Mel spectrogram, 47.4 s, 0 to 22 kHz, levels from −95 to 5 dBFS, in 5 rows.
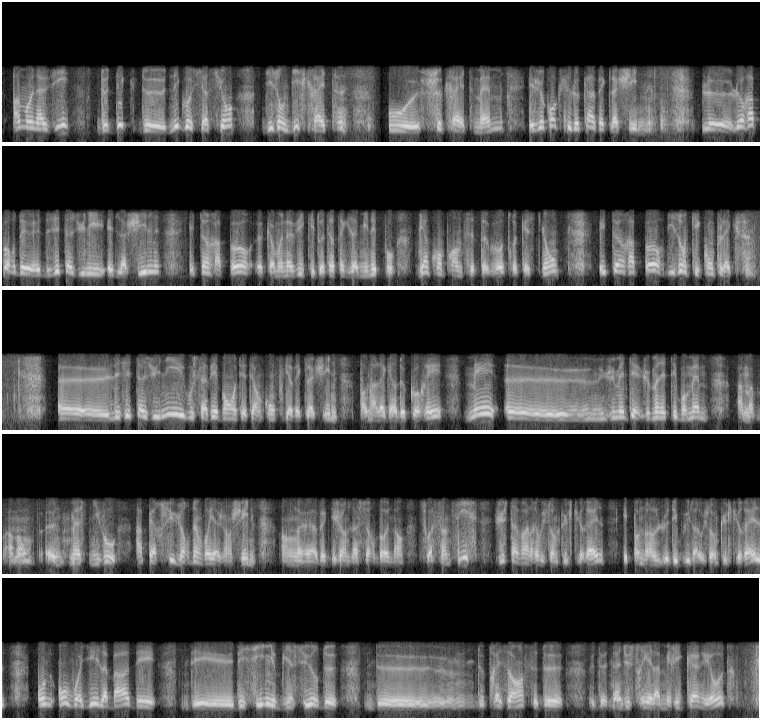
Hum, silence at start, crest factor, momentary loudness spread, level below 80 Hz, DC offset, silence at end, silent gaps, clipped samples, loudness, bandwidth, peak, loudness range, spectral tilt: none; 0.15 s; 14 dB; 7 LU; -70 dBFS; under 0.1%; 0 s; none; under 0.1%; -20 LUFS; 4 kHz; -6 dBFS; 2 LU; -1 dB/octave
